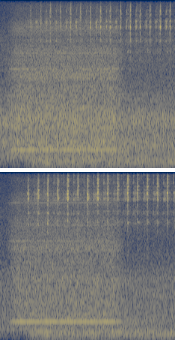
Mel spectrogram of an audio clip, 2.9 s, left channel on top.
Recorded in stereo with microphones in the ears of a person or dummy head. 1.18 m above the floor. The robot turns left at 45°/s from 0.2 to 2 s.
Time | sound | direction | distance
0.4 | ticking | 50° right | 9.5 m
